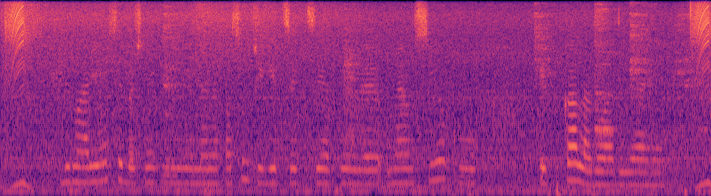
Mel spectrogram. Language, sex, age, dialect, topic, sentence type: Hindi, female, 18-24, Marwari Dhudhari, agriculture, statement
